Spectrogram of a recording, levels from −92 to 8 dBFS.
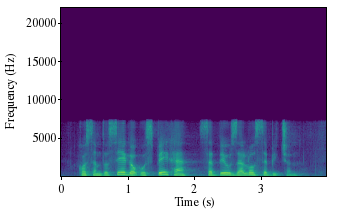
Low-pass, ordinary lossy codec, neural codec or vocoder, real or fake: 7.2 kHz; none; codec, 16 kHz, 0.7 kbps, FocalCodec; fake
